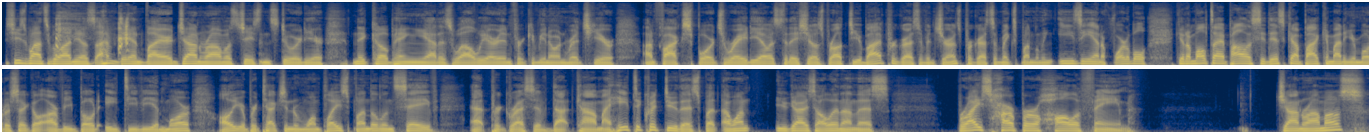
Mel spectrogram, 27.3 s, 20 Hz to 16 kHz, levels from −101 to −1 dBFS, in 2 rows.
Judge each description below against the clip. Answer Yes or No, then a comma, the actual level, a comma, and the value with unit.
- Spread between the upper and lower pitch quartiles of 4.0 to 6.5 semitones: No, average, 3.1 semitones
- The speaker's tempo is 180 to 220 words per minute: Yes, average, 200 wpm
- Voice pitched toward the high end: No, low, 105 Hz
